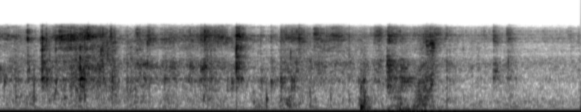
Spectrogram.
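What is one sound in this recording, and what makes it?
Paper pages rustle and crinkle close by.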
